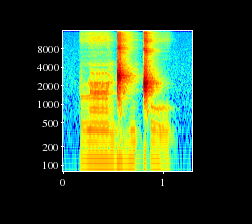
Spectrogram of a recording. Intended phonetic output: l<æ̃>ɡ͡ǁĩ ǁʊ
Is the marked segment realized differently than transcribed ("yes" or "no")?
no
